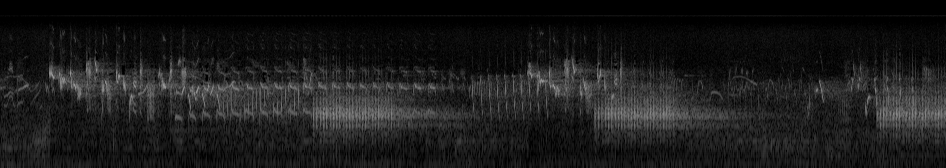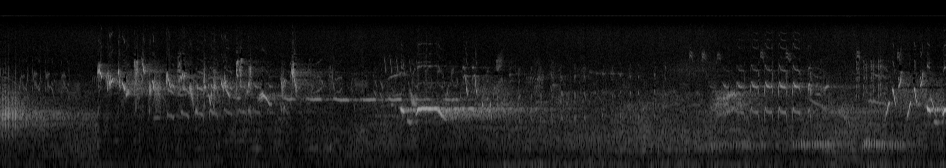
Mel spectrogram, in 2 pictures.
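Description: Songbirds singing and chirping, several overlapping, with rapid trills and a longer phrase recurring every few seconds.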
